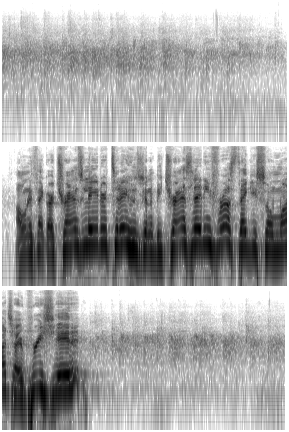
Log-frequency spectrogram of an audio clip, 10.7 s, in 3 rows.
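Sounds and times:
audience applause: 0.0s - 3.7s, 6.6s - 10.6s
speech: 3.7s - 8.4s.

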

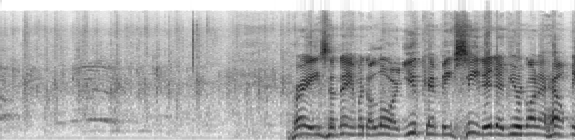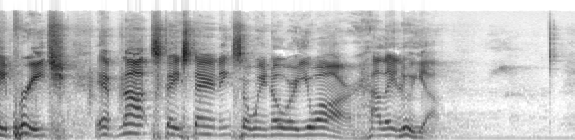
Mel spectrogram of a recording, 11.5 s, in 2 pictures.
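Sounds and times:
audience clapping hands in praise: 0.0s - 8.0s
speech: 2.8s - 10.2s.

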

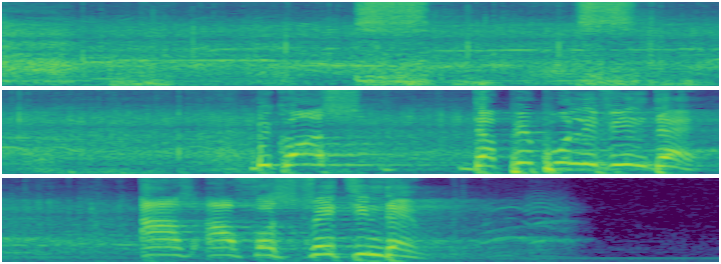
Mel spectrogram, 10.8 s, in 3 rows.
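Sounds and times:
audience clapping hands: 0.0s - 8.7s
speech: 4.9s - 7.2s, 7.9s - 9.4s.

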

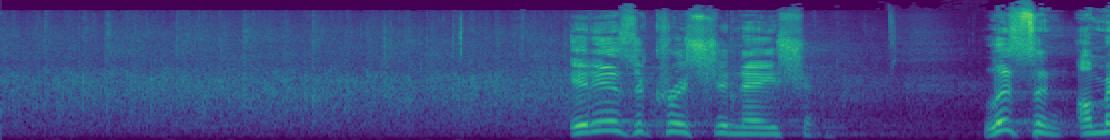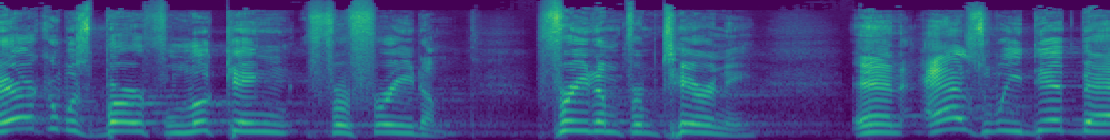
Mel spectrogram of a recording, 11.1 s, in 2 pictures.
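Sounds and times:
audience hand clapping in response to a preacher's call: 0.0s - 4.3s
speech: 2.8s - 4.2s, 4.9s - 11.0s.

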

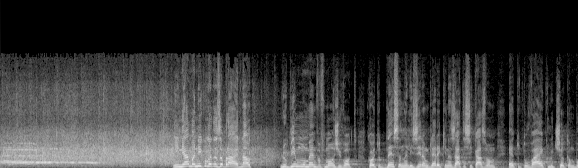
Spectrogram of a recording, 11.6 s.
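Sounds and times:
faint high tone or cheer: 0.0s - 3.3s
audience applause: 0.0s - 5.9s
speech: 3.4s - 11.5s.

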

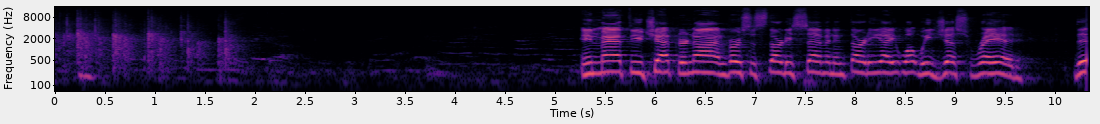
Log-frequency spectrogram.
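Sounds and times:
audience clapping hands: 0.0s - 2.1s
speech: 5.3s - 10.3s.

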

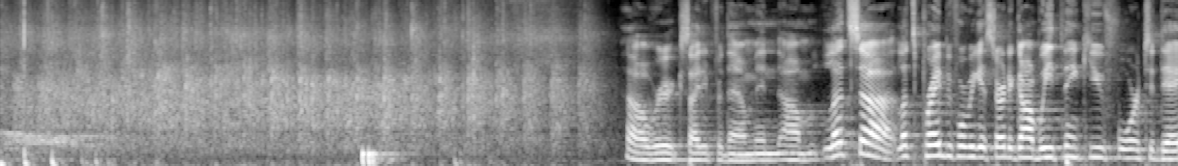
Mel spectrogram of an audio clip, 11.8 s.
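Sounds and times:
person whooping: 0.0s - 1.2s
crowd applauding: 0.0s - 6.1s
speech: 3.6s - 3.9s, 6.3s - 11.7s.

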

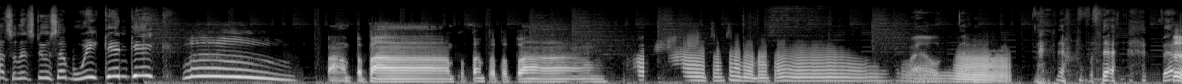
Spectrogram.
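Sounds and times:
speech: 0.0s - 11.8s
voice imitating a trombone-like fart noise: 1.6s - 10.2s, 11.6s - 11.8s
laughter: 10.4s - 11.8s.

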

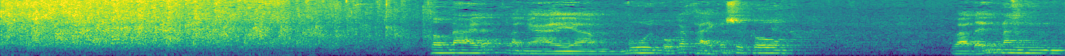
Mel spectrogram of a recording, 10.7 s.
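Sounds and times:
audience applause: 0.0s - 4.4s
speech: 4.3s - 8.0s, 9.5s - 10.6s.

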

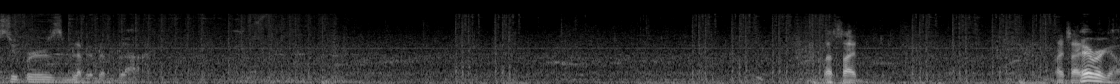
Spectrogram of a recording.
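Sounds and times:
gunfire in a video game shootout: 0.0s - 5.9s, 6.8s - 11.2s
speech: 0.1s - 1.6s, 8.2s - 8.8s, 10.6s - 11.2s.

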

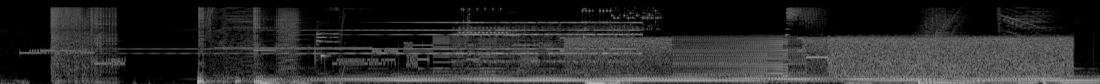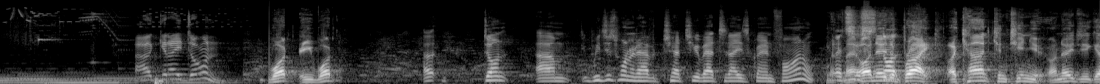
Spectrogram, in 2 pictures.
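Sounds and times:
telephone tones and beeps while a call is placed: 0.2s - 8.6s
low hum: 2.0s - 13.4s
buzzing noise: 2.0s - 13.5s
speech: 12.4s - 14.5s, 15.2s - 21.9s.

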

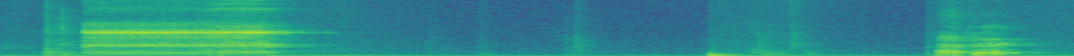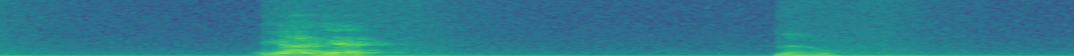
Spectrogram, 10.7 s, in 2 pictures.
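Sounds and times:
quiz game-show buzzer: 0.4s - 1.7s
speech: 4.7s - 5.2s, 6.9s - 7.3s.

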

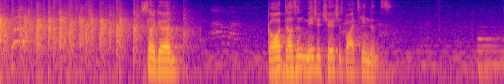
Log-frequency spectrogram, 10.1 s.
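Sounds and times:
audience applause: 0.0s - 3.9s
speech: 2.9s - 3.7s, 5.4s - 7.8s.

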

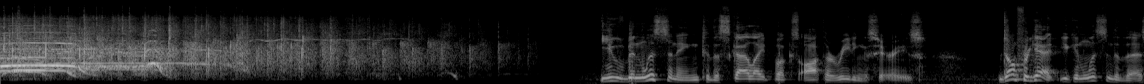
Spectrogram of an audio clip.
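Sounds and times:
audience applause: 0.0s - 5.5s
speech: 6.0s - 9.4s, 10.0s - 11.4s.

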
